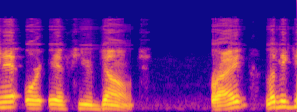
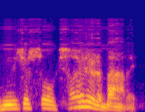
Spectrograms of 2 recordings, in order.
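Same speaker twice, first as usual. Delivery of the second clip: ordinary talk, nothing marked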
